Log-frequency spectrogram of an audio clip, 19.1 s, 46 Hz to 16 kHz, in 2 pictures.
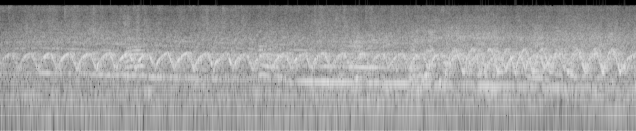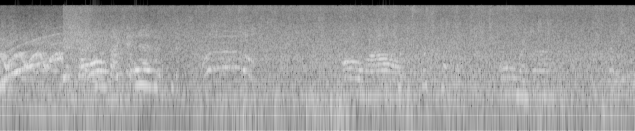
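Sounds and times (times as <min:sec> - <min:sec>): low siren tone sliding down: 0:00.0 - 0:10.5
siren fast yelp: 0:00.0 - 0:10.5
rising siren wail: 0:00.0 - 0:11.3.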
